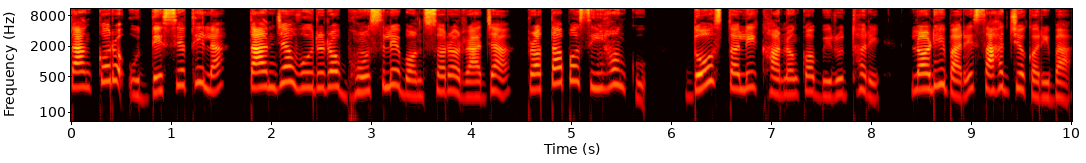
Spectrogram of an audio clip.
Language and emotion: Odia, neutral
